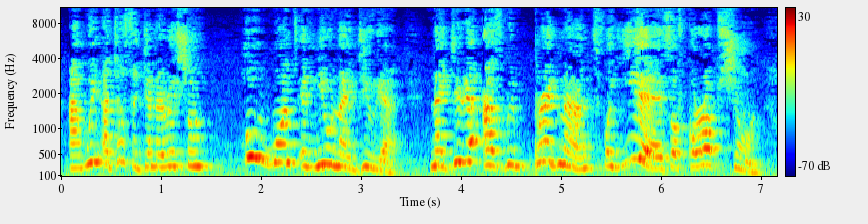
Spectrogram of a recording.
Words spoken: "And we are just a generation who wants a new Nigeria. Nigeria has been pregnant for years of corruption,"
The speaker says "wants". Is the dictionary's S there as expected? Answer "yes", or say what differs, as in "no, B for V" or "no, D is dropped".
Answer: no, S is dropped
